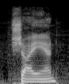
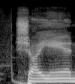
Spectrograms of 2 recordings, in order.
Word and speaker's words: Cheyenne: Pronounce the word Cheyenne. Cheyenne. It It looks weird, right? Like it should be like sh um maybe a i y a n e, not like that.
